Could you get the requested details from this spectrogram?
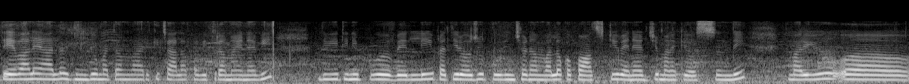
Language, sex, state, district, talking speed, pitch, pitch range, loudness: Telugu, female, Telangana, Nalgonda, 125 wpm, 225 Hz, 220-235 Hz, -14 LUFS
